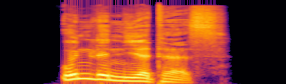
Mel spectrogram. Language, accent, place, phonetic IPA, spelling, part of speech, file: German, Germany, Berlin, [ˈʊnliˌniːɐ̯təs], unliniertes, adjective, De-unliniertes.ogg
- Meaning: strong/mixed nominative/accusative neuter singular of unliniert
